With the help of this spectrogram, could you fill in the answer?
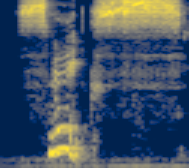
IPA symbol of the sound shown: s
